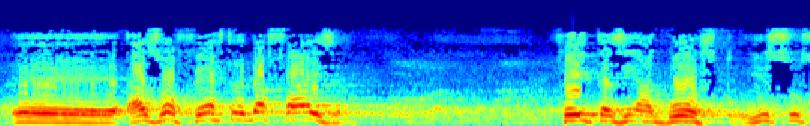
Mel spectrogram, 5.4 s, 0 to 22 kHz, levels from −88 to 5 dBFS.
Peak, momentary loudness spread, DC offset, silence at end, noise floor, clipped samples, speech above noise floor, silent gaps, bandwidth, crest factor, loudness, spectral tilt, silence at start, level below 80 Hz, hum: 0 dBFS; 20 LU; under 0.1%; 0 s; -31 dBFS; under 0.1%; 21 dB; none; 8.8 kHz; 10 dB; -11 LUFS; -7 dB/octave; 0 s; -50 dBFS; none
